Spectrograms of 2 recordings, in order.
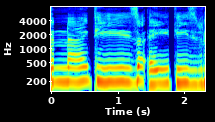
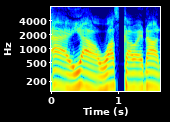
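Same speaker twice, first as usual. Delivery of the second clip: very slow, drawn-out bad fake American accent; 4 semitones lower than usual. Mocking british actors who play americans: bad fake american accent. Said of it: "That's not how they sound".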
